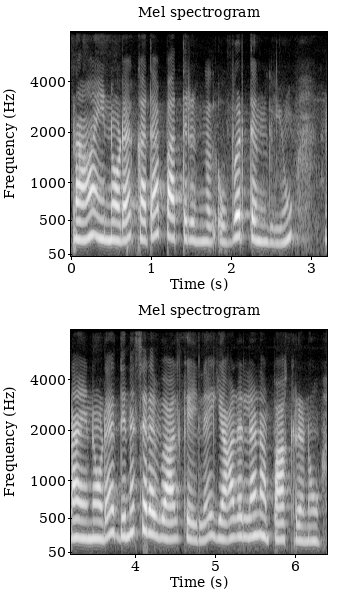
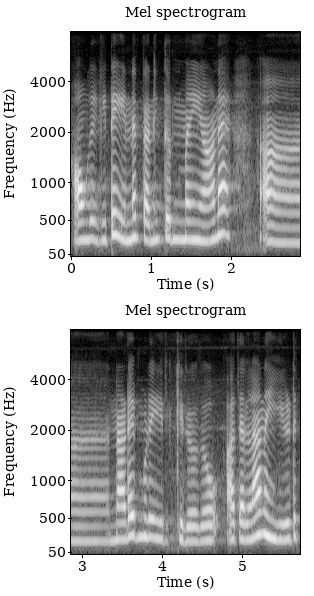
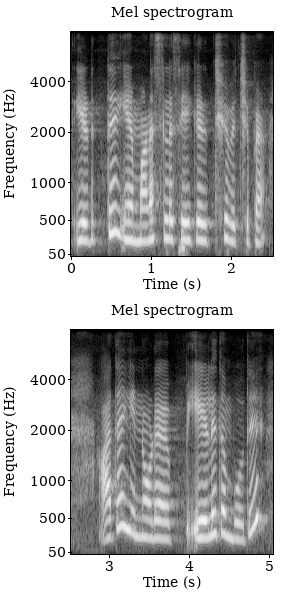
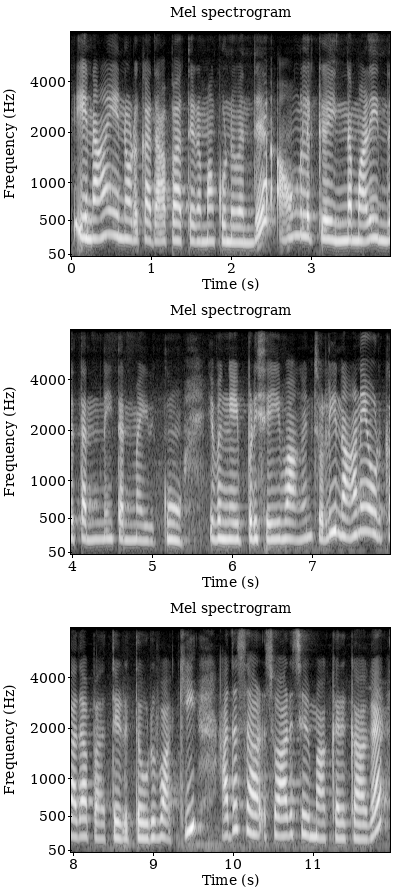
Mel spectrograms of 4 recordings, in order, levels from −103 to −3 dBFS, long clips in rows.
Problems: none marked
